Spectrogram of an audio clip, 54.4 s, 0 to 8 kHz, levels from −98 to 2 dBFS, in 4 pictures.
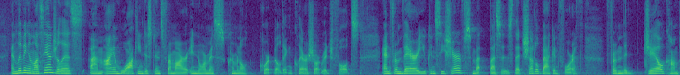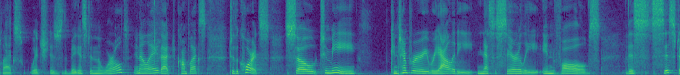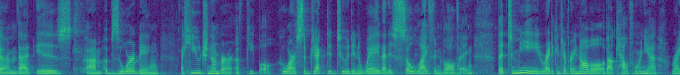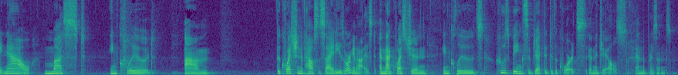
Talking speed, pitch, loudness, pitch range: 130 wpm, 175 Hz, -23 LUFS, 155-195 Hz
